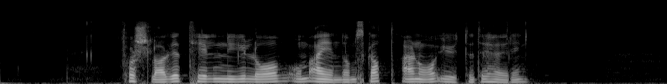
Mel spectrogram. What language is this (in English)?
Norwegian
